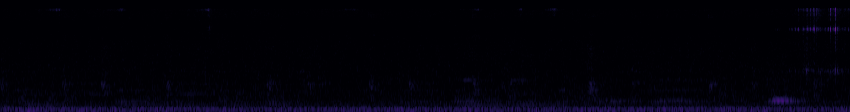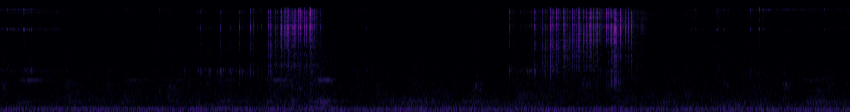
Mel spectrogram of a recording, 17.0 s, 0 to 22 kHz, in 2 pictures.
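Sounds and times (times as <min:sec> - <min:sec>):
pen nib scratching paper: 0:10.4 - 0:11.7.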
